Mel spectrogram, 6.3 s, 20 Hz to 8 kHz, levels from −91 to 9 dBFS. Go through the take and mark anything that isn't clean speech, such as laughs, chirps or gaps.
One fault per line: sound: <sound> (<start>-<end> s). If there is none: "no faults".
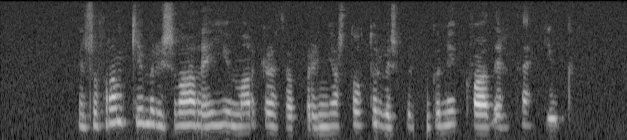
sound: dropout (4.1-4.3 s)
